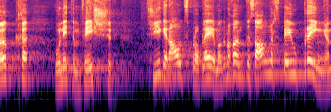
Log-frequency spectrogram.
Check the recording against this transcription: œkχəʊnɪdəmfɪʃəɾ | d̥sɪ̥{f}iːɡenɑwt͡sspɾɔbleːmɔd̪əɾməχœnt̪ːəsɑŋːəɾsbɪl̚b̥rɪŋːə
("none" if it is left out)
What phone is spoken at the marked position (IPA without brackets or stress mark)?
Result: ʃ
